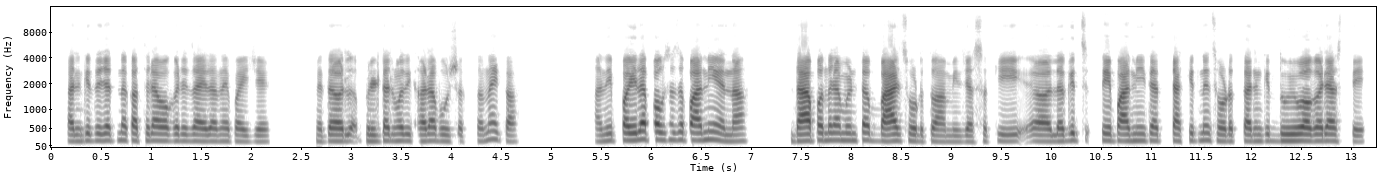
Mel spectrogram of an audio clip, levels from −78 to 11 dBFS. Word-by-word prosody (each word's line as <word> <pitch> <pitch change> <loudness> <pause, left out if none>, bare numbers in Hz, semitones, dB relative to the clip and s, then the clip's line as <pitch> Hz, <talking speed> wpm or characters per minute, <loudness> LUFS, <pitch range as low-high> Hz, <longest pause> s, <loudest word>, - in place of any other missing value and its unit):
कारण 165 0 -2
की 185 - -4
त्याच्यातनं 185 +1 -2
कचरा 180 0 0
वगैरे 175 0 -4
जायला 165 -1 +1
नाही 165 0 -5
पाहिजे. 155 -1 -4 0.5
नाहीतर 165 +1 +1
अ, - - -8
फिल्टरमध्ये 175 +1 -1
खराब 170 +1 +1
होऊ 165 - -5
शकत 165 0 -11
नाही 215 0 -2
का. 160 -1 -4 0.8
आणि 165 +3 -5
पहिल्या 195 +3 +6
पावसाचं 200 0 +1
पाणी 200 +2 +4
आहे 180 - +2
ना 165 +1 0 0.5
10-15 190 +2 +6
मिनिटं 185 -1 -3
बाहेर 170 +1 +8
सोडतो 165 -2 -4
आम्ही. 155 -1 -4
जसं 155 +1 -6
की 170 -1 -5
अ, 160 0 +1
लगेच 170 +2 -3
ते 180 - +3
पाणी 175 +1 +3
त्यात 175 -1 0
टाकीत 175 +2 -1
नाही 190 -1 -4
सोडत, 165 -1 -1
कारण 165 0 0
की 175 - -7
धुळ 175 +1 -2
वगैरे 175 0 +4
असते 170 -2 -2
170 Hz, 190 wpm, -25 LUFS, 165-180 Hz, 0.8 s, बाहेर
